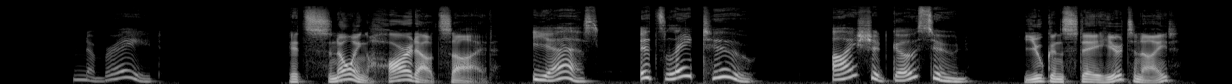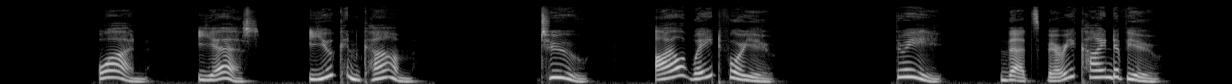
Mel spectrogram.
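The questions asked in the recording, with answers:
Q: You can stay here tonight.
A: 3: That's very kind of you.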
